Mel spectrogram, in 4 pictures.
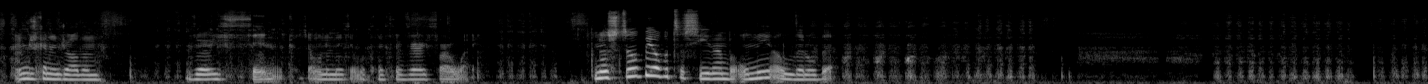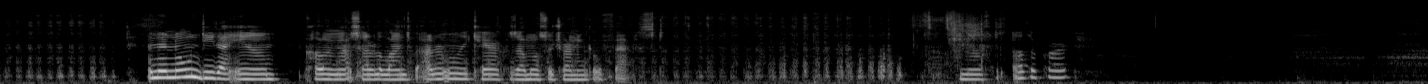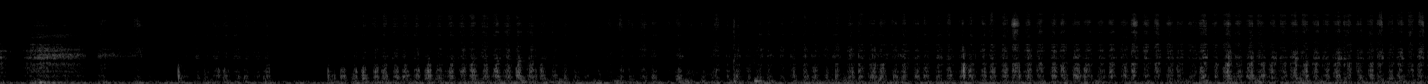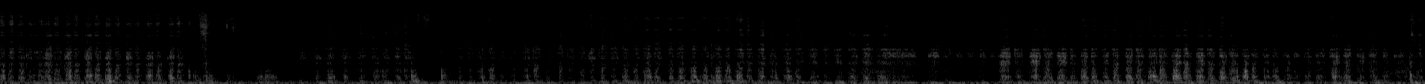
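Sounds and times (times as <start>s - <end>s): crayon scribbling on paper: 0.0s - 10.8s, 11.5s - 24.6s, 26.6s - 45.2s, 45.8s - 57.0s.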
